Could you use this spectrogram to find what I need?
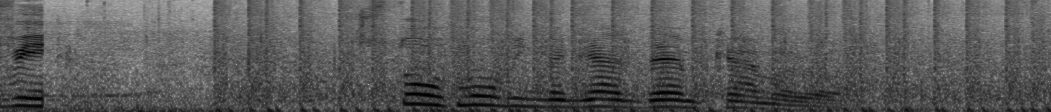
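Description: A rifle fires rapid shots close by.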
